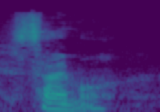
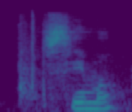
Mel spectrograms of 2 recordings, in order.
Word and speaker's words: Simo: nice good thank you jamie simon simo i'm sorry i've mispronounced your name that's okay uh it's jamie simo 517 independence drive i'm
